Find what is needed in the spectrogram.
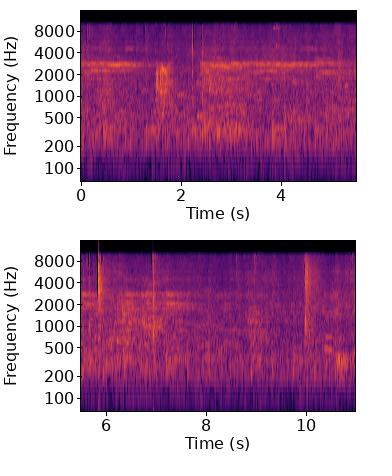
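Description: Arcade background music and chatter, with the whir of the Robo Catcher's small humanoid robot moving its arms and body under joystick control. Two sharp clicks come about a second apart near the middle.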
